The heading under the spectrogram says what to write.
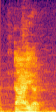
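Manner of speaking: टायर with its I said as "eye"; long I sound. Shown as a demonstration. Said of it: "आई का उच्चारण जो है वो आई के रूप में".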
